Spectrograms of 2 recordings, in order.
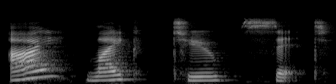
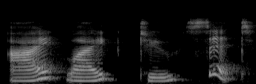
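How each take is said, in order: First: It is read at a slower pace. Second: It is read at a faster pace.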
